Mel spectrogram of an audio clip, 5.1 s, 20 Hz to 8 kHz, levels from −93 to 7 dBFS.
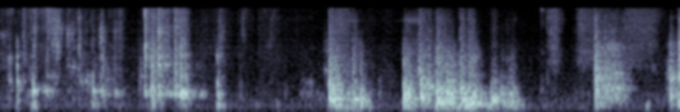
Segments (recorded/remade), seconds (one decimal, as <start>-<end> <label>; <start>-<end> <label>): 0.0-5.1 recorded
